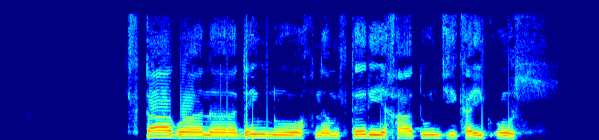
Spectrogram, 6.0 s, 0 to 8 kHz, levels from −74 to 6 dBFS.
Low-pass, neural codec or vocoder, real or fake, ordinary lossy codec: 7.2 kHz; none; real; MP3, 48 kbps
